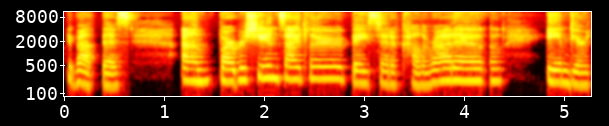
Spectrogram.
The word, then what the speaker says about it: Zeidler: our guest, Barbara, and I always say her name wrong. Is it Zidler with an I? Zidler.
